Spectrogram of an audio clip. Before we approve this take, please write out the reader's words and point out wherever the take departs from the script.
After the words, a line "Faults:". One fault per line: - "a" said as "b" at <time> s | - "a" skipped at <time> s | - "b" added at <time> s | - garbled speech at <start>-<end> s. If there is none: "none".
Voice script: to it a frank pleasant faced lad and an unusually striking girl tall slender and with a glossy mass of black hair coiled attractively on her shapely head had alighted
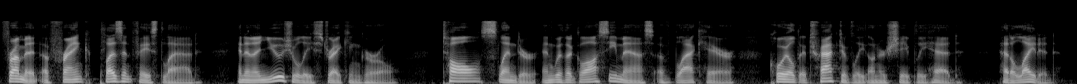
from it a frank pleasant faced lad and an unusually striking girl tall slender and with a glossy mass of black hair coiled attractively on her shapely head had alighted
Faults:
- "to" said as "from" at 0.0 s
